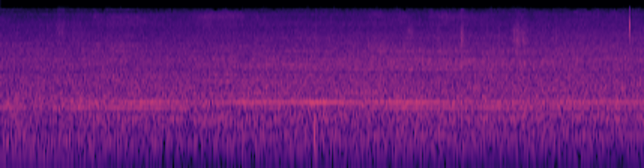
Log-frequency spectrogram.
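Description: Steady machine-shop background hum with a faint high steady whine that sets in about a second in.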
